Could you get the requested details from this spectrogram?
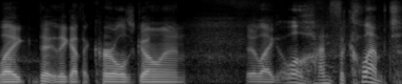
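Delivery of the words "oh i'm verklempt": motherly character voice, pitched higher and slower.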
